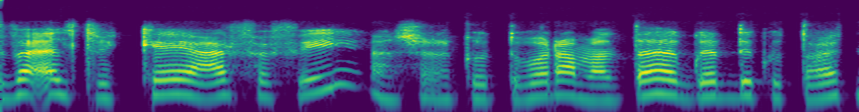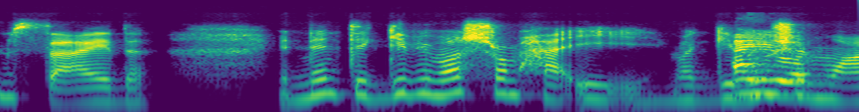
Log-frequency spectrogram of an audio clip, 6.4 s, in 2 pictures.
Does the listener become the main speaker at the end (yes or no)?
yes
